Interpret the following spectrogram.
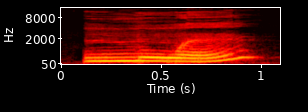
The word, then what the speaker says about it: moins: And then, moins. Same thing here. Remember, we don't pronounce the final S.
